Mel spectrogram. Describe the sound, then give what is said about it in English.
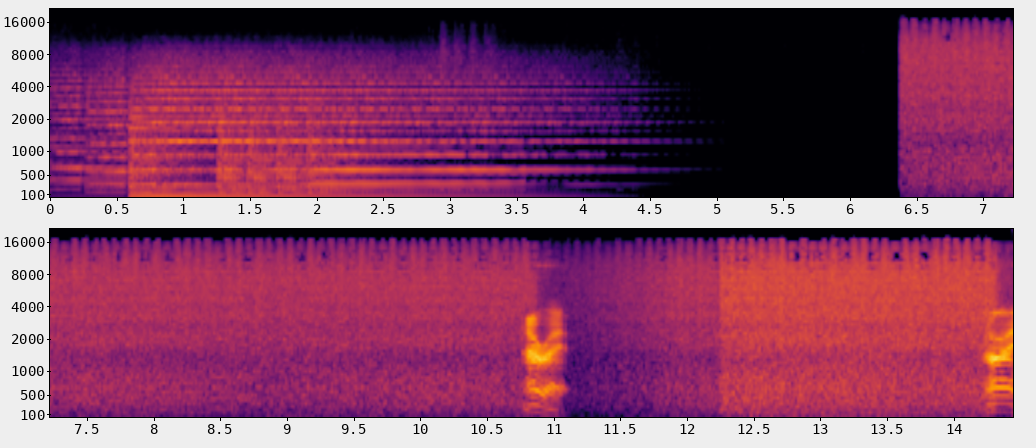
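A short tonal musical phrase fades into a brief silence, then a loud, steady rush of water from the Lete River takes over and continues to the end, with a sharp splash-like burst midway. “So this is the Lete River.”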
